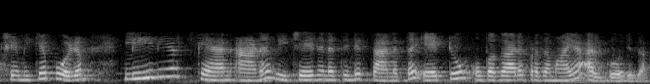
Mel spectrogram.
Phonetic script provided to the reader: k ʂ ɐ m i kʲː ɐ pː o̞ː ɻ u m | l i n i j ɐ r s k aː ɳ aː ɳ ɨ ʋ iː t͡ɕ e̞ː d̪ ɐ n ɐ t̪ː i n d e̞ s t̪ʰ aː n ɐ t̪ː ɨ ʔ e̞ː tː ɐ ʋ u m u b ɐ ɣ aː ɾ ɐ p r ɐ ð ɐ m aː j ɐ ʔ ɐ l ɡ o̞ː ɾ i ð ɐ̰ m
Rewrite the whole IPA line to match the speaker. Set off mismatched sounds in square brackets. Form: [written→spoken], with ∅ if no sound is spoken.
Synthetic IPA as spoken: k ʂ ɐ m i kʲː ɐ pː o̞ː ɻ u m | l [i→iː] n i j ɐ r s k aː [ɳ→n] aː ɳ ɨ ʋ [iː→i] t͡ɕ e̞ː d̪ ɐ n ɐ t̪ː i n d e̞ s t̪ʰ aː n ɐ t̪ː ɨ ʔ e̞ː tː ɐ ʋ u m u b ɐ ɣ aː ɾ ɐ p r ɐ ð ɐ m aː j ɐ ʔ ɐ l ɡ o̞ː ɾ i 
